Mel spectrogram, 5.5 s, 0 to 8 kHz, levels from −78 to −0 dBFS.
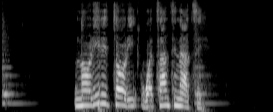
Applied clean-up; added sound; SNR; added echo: neural separator model SepFormer DNS4.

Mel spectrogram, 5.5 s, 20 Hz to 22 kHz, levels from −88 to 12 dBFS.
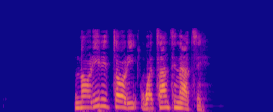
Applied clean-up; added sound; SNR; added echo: neural mask model DeepFilterNet 3.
